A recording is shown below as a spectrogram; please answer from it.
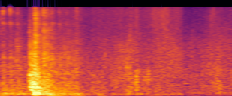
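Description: An interior door banging once, about a third of a second in, with a short fading ring after it.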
